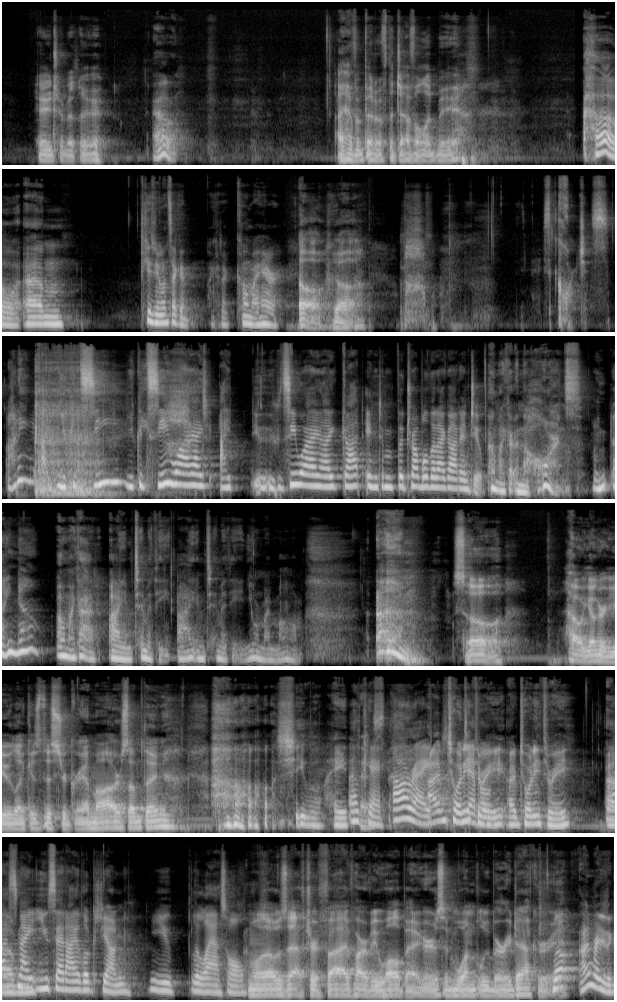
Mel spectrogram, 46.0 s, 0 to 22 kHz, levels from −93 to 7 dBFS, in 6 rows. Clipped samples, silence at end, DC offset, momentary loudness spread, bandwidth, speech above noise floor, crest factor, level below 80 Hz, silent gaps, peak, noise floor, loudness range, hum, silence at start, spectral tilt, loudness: under 0.1%; 0 s; under 0.1%; 13 LU; 19 kHz; 47 dB; 16 dB; -46 dBFS; none; -2 dBFS; -66 dBFS; 9 LU; none; 0.45 s; -5 dB/octave; -19 LUFS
